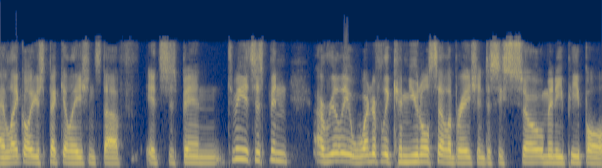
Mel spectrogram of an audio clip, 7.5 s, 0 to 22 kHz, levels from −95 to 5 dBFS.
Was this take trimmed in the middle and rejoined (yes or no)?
no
